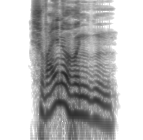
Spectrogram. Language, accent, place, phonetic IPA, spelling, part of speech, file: German, Germany, Berlin, [ˈʃvaɪ̯nəˌhʊndn̩], Schweinehunden, noun, De-Schweinehunden.ogg
- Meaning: dative plural of Schweinehund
